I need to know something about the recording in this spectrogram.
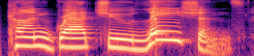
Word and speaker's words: congratulations: that with me congratulations congratulations it has five syllables and the primary stress syllable is lei congratulations once you know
